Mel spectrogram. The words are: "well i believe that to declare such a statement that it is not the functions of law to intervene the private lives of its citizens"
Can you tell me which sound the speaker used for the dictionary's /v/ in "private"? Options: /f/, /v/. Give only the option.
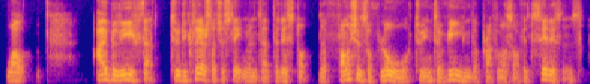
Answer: /f/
